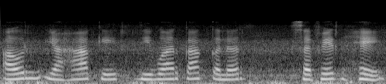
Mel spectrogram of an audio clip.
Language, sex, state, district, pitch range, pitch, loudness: Hindi, female, Maharashtra, Mumbai Suburban, 235-255 Hz, 245 Hz, -17 LUFS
